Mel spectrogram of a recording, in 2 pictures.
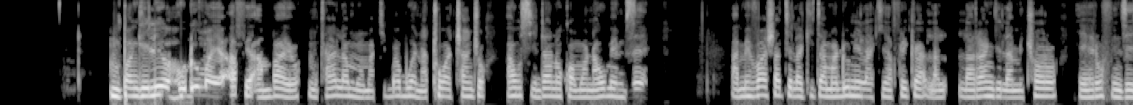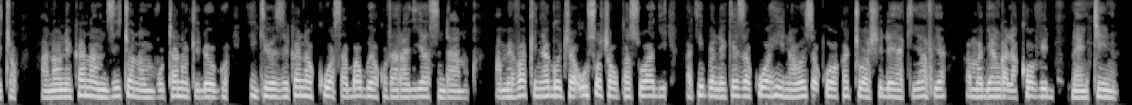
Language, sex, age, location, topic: Swahili, male, 18-24, Mombasa, health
